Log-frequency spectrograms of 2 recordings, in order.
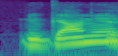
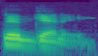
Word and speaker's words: New Guinea: I say that right how do you say it newana it's new it's New Guinea New Guinea what okay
